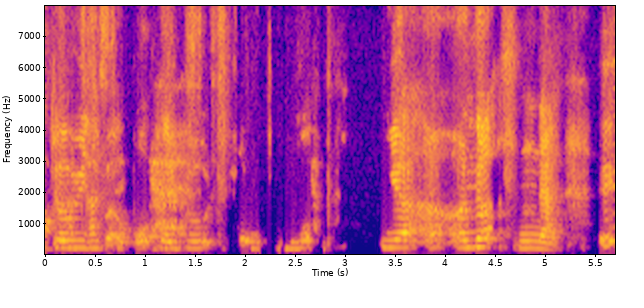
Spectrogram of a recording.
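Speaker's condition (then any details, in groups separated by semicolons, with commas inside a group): Cerebral palsy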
